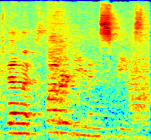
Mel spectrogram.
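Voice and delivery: normal talking voice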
